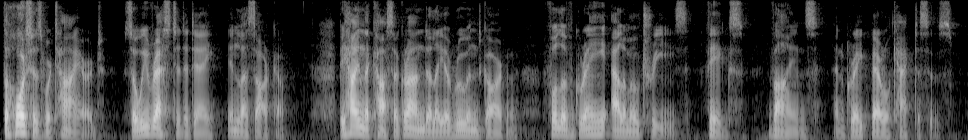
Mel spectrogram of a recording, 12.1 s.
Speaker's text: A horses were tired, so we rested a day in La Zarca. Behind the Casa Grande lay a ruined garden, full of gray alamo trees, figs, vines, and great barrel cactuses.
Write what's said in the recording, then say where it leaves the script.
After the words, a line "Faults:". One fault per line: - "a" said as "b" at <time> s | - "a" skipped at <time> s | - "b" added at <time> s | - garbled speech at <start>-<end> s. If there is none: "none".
The horses were tired, so we rested a day in La Zarca. Behind the Casa Grande lay a ruined garden, full of gray alamo trees, figs, vines, and great barrel cactuses.
Faults:
- "A" said as "The" at 0.0 s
